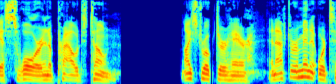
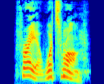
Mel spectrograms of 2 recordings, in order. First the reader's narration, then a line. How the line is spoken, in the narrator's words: I pleaded, and my heart grew heavy in my chest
